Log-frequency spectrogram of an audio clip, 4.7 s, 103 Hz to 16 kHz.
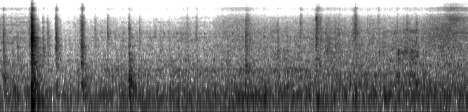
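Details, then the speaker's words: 1951 Chevy 3100 pickup, parked several years, started with a couple of pumps: quiet steady low idle with soft even hum and a few light clicks; engine runs smoothly, normal idle. "a quick flip of the switch in a couple of pumps and she's running"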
